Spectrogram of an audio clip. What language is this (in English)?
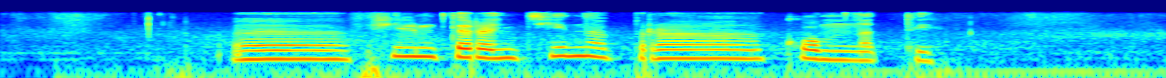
Russian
